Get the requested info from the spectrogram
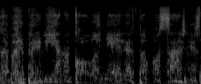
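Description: A person whispering quietly, in short broken phrases.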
